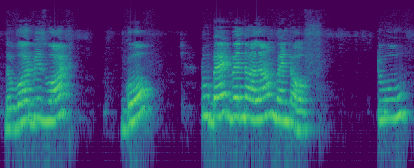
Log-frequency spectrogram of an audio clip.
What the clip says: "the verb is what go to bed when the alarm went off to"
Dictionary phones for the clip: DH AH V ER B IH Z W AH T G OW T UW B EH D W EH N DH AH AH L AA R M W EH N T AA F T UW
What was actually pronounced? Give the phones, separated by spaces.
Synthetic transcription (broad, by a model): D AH V ER B IH Z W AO T G OW T UW B EH D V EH N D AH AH L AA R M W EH N T AA F T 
